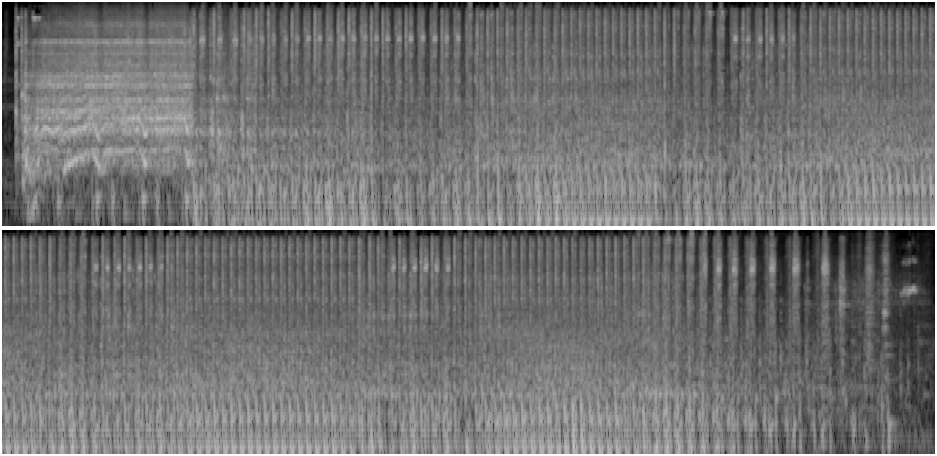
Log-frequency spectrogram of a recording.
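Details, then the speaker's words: Gravely tractor right after cleaning the points to restore spark, with the plug also cleaned and carb cleaner sprayed in. Fast cranking churn around four beats a second with ragged catches that never hold. Cranks but won't start; owner suspects the carburetor. "So let's clean them points and maybe we'll fire it up. I think the points are clean now. And let's see if we get any spark now. Now just why won't it start is the question."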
